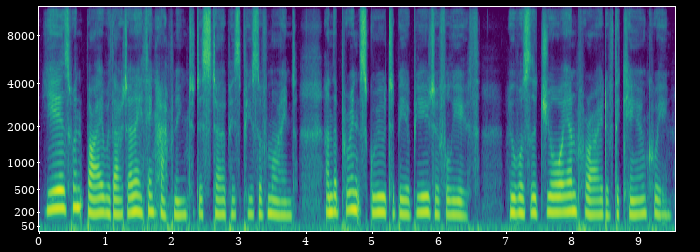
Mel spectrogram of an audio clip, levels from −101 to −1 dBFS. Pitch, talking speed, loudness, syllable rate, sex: 190 Hz, 200 wpm, -19 LUFS, 5.0 syllables/s, female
